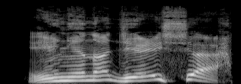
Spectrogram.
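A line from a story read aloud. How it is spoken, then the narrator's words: Growl. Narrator (Russian): прорычал Билл Сайкс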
